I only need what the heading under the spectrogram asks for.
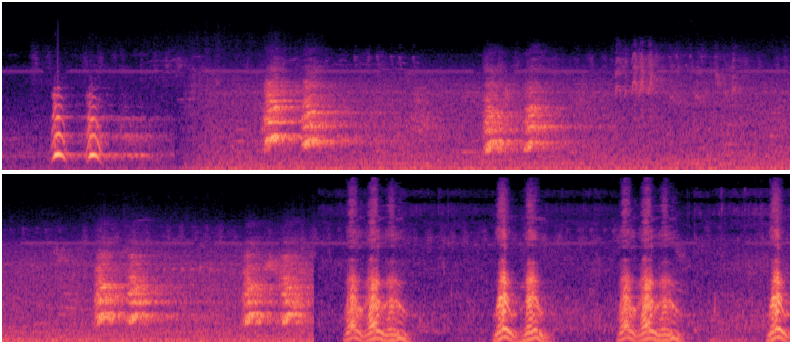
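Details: Golden Retriever puppies playing together outdoors on a green meadow; short clusters of two or three barks, then sharper, higher yelping yips repeated about once a second.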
